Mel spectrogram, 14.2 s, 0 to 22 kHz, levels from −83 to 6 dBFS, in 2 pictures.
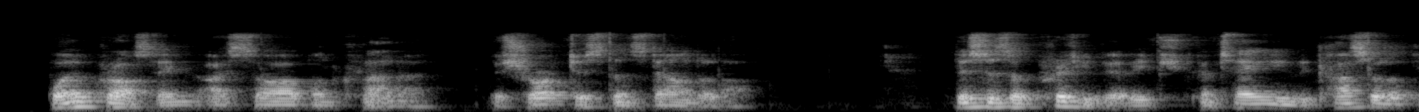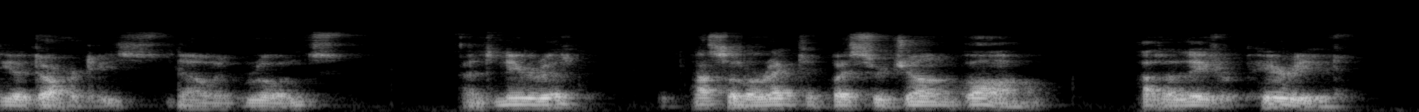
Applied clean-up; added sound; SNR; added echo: neural mask model DeepFilterNet 3.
